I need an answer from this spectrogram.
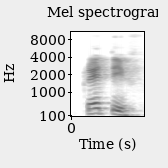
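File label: "kreatif", Malay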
